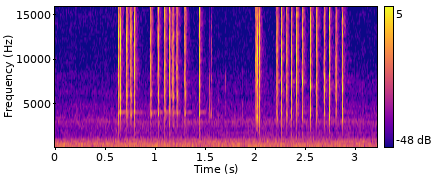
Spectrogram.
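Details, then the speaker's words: New Tang ratchet swung back and forth: crisp, even bursts of fine rapid clicks with no grinding or skipping; a healthy ratchet pawl. "Tactile feel. How how that thing clicks. That click needs to be pleasing to the ears."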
